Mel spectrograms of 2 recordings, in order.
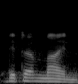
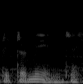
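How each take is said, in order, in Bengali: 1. শেষ সিলেবলটি 'mind'-এর সঙ্গে মেলে। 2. শেষ সিলেবলটি 'pinned'-এর সঙ্গে মেলে। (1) "ডিটারমাইন্ড না, তোমরা ডিটারমাইন্ড উচ্চারণ করো" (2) "তিনি ডিটারমিন্ড ছিলেন"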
